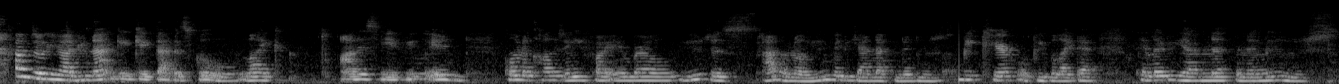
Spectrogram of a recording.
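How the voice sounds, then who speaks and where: A soft-spoken woman whispering at a moderate pace, with audible room echo. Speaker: college student vlogger. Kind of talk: casual chat. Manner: quiet, near whispering.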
